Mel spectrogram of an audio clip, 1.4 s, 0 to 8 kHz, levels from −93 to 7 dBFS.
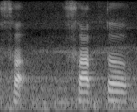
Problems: background sounds at intervals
